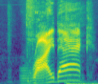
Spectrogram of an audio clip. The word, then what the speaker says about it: Ryback: his name it is Ryback I don't know who that is I've never Ryback like R YB a r y b a k sorry um silent the silent k he he looks like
